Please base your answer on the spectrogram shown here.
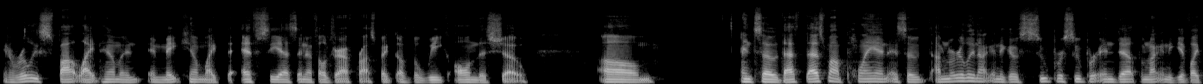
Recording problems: none

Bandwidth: 15 kHz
